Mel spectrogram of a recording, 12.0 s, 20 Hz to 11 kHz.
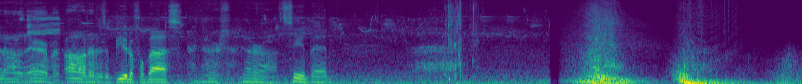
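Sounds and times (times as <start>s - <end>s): outdoor background noise: 0.0s - 11.7s
water splashing: 6.4s - 7.2s
rising whoosh effect: 8.4s - 12.0s.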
